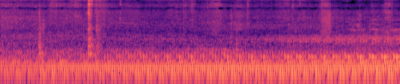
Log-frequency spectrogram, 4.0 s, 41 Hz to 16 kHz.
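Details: EM2 Honda Civic, after installing 1320 D-series unequal-length headers with an added custom gasket and a trimmed triangular tab: a deep, even exhaust rumble with a steady beat, no ticks or leak hiss.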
